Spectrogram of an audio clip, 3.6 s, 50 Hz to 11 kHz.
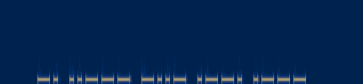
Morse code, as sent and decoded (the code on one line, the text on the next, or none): -. ..--- -..- .--. .---
N2XPJ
